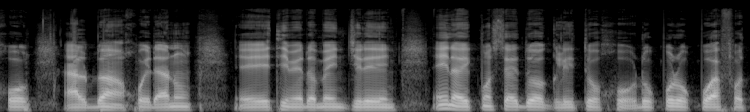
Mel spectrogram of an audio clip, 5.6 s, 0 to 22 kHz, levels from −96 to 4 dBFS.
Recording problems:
none

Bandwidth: 15.5 kHz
